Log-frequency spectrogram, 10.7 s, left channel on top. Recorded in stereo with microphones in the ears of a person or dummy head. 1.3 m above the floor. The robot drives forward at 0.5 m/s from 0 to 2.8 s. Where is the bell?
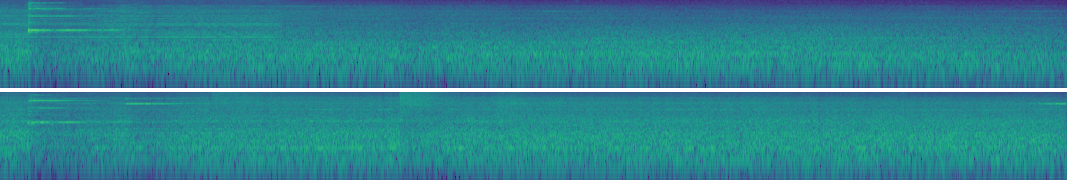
30° left (ahead or behind), 1.6 m; by 0.9 s 25° left (ahead or behind), 1.9 m.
